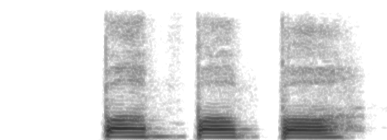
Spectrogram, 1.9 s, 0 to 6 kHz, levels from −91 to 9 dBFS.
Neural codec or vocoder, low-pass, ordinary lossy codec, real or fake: none; 5.4 kHz; AAC, 48 kbps; real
